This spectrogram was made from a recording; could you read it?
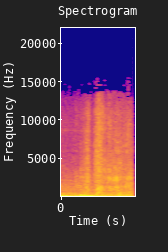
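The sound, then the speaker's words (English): A large pencil case shaped like a little backpack is zipped open in one quick, raspy stroke, fairly quiet, with no talking over it. “Okay, so my pencil case is like a little backpack. It doesn't have the things, and it's really big. So I'm gonna open it.”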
